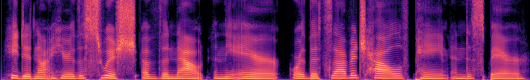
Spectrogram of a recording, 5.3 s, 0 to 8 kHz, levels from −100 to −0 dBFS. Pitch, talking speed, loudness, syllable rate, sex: 190 Hz, 225 wpm, -19 LUFS, 4.6 syllables/s, female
